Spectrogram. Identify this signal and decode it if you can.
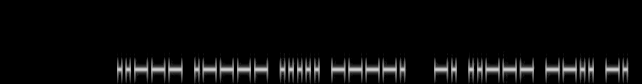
Morse code, heard as a keyed tone, about 28 wpm, 700 Hz. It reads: 2159 N2ZN
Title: Worked All Europe DX Contest - QTC Exchange - 28wpm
